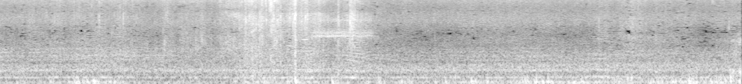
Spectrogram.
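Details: A honey bee swarm just caught on a Tuesday, with the queen and workers being put into a box from a ladder, gives a dense, steady low hum of many wingbeats.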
